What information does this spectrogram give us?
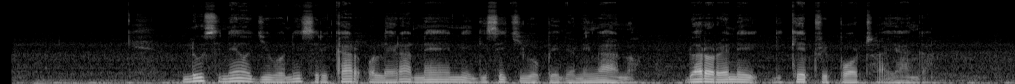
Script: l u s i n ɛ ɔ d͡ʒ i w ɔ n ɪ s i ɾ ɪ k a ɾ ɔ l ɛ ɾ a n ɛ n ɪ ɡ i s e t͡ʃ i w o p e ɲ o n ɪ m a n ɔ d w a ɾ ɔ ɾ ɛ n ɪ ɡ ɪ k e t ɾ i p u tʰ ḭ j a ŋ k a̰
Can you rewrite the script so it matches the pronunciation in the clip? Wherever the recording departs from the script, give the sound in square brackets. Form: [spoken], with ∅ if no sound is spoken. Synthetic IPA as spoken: l u s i n ɛ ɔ d͡ʒ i w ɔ n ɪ s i ɾ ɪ k a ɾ ɔ l ɛ ɾ a n ɛ n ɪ ɡ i s e t͡ʃ i w o p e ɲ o n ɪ [ŋ] a n ɔ d w a ɾ ɔ ɾ ɛ n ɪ ɡ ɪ k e t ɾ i p [ɔ] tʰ [a̰] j a ŋ [ɡ] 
